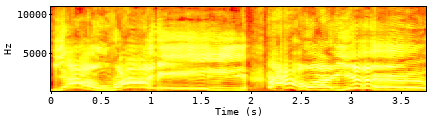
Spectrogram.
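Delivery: high voice breaking over and over, very slow, drawn out. Describing how some people talk to their friends, the speaker imitates voice cracks. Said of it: "their voice cracks like eight times".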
